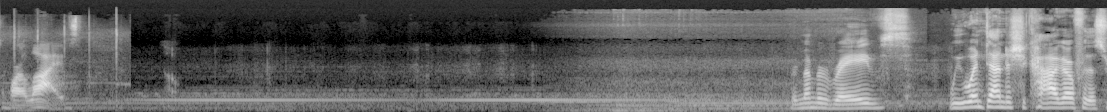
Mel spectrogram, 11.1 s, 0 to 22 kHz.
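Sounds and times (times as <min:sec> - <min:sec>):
soft music of sustained tones: 0:00.0 - 0:11.0
low rumble: 0:01.8 - 0:11.0.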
